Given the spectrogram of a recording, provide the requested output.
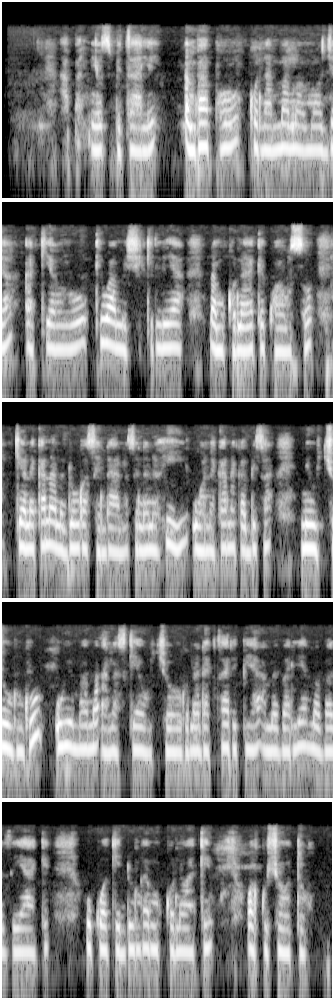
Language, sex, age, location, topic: Swahili, male, 18-24, Nakuru, health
